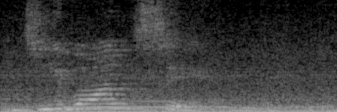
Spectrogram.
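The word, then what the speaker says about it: Givenchy: ভেঞচিয় ভেঞচিয় sure হ্যা এইটার নামের উচ্চারণ হচ্ছে জীবনচে জীবন চে জীবনচে দেখি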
